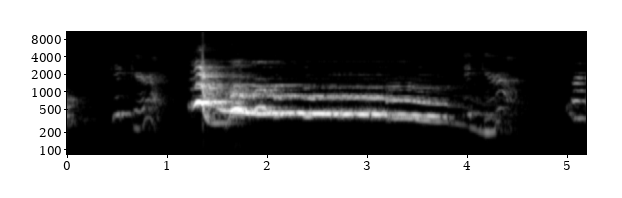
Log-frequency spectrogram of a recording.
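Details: A 2-year-old purebred Siberian Husky "sings," giving a long, sustained howl that slides slowly downward in pitch.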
